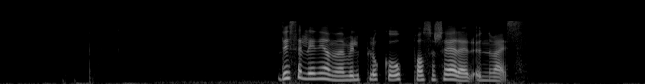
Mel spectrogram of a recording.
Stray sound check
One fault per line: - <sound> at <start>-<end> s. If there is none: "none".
none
